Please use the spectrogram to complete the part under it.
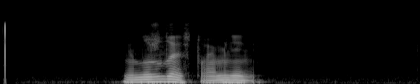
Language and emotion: Russian, neutral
